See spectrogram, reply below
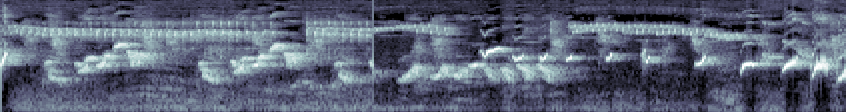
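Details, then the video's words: Juvenile speckled white-rumped shama song used to encourage other birds to sing: dense chattering, scratchy phrases under a high trilling thread, then loud separate whistled slurs and sweeping notes repeated about once a second toward the end. "Pancingan murai batu Trotol"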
